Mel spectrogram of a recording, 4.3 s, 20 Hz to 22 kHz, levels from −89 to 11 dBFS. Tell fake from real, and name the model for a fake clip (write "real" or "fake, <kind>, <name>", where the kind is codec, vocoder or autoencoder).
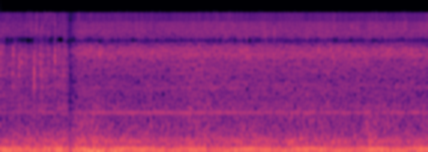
real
